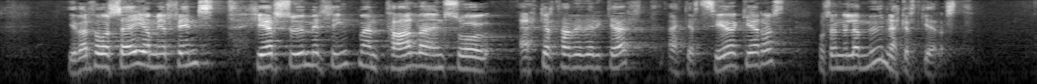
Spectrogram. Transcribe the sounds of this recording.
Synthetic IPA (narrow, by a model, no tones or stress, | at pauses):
jɛvɛɾ̥θawaðseːjaɔmjɛɾ̥fɪnst̪çɛːɾ̥sʏːmɪɾ̥θiŋkmɛnːt̪ʰaːlaejnsɔɣɛhcɛr̥t̪havɪvɛːɾɪcɛr̥t̪ɛhcɛr̥t̪sɛːɣacɛːɾast̪ | ɔɣsɛnːɪlɛːɣamʏːnɛhcɛr̥t̪cɛ̰ːɾa̰st̪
